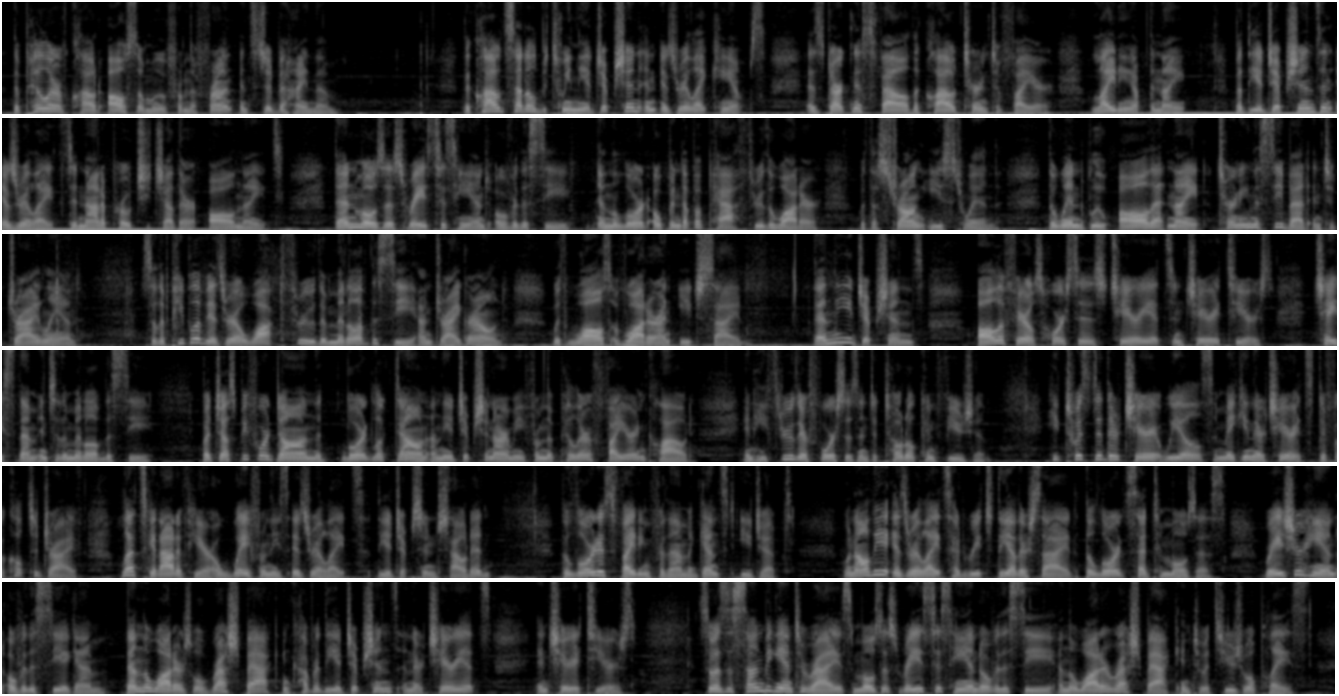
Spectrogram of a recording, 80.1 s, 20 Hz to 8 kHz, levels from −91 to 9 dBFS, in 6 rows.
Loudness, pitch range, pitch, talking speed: -36 LUFS, 150-195 Hz, 170 Hz, 180 wpm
